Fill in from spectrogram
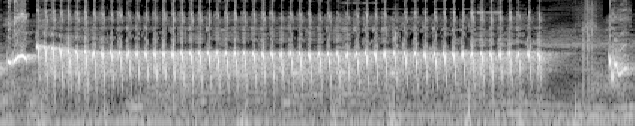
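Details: Bar-winged prinia song used to prompt and train caged birds: a long, high, rapid buzzy trill held steady for over three seconds, bracketed by short sharp notes.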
